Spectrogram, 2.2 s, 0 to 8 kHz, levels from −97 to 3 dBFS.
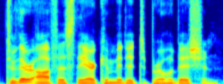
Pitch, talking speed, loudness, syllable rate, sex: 95 Hz, 215 wpm, -18 LUFS, 7.7 syllables/s, male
